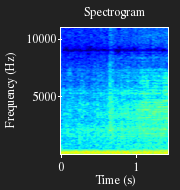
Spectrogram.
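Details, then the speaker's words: Ford 3.5 EcoBoost just after new turbos were installed. It started a little rough, then the computer apparently leveled it out to a low, steady idle with no knocks or whistles. The check engine light is on, possibly from oxygen sensors. "Started it up. It was a little rough, but then the computer, I think, leveled her out."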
